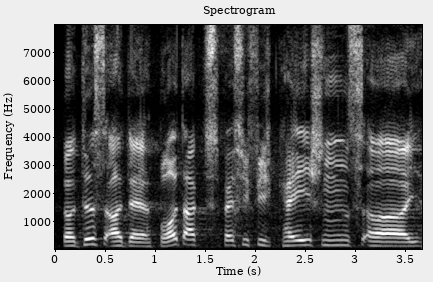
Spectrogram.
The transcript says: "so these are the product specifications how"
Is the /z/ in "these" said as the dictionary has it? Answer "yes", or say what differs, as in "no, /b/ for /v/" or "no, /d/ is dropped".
no, /s/ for /z/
